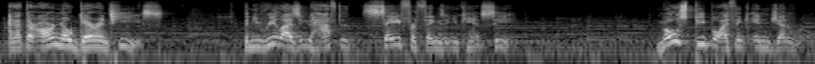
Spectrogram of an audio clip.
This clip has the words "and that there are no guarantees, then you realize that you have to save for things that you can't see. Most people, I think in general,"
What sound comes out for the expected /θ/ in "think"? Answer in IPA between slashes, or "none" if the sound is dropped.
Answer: /θ/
